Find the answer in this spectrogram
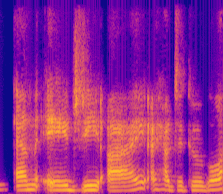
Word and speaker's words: MAGI: M A GI. I had to Google how to say it. The internet says you're supposed to say MAGI.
